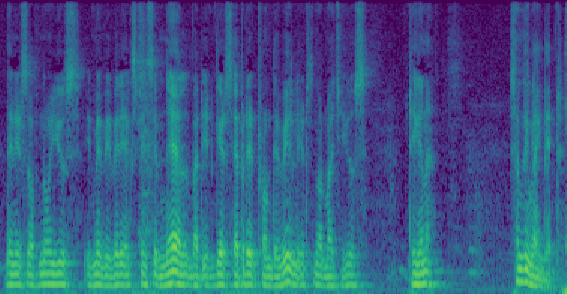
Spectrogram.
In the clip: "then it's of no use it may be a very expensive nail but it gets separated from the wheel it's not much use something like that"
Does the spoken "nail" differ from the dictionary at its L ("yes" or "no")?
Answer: no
